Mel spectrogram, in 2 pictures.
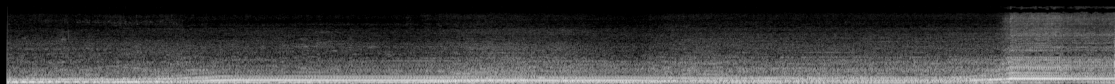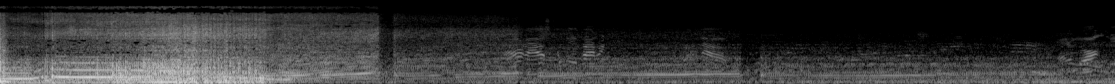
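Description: Fox-body Mustang drag car's engine held at steady high revs on the starting line, stepping up once about two seconds in. About ten seconds in the note jumps as the car launches and runs very loud for a few seconds. It then falls away quickly, the faint pitch climbing again several times as the car pulls down the track.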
